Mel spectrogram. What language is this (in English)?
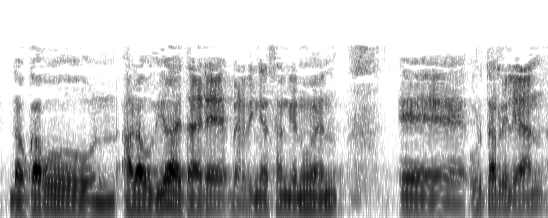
Basque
